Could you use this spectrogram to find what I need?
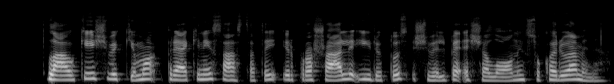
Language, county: Lithuanian, Kaunas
